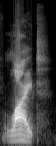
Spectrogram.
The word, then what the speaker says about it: Light: knight but his name light rhymes with night but it comes from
